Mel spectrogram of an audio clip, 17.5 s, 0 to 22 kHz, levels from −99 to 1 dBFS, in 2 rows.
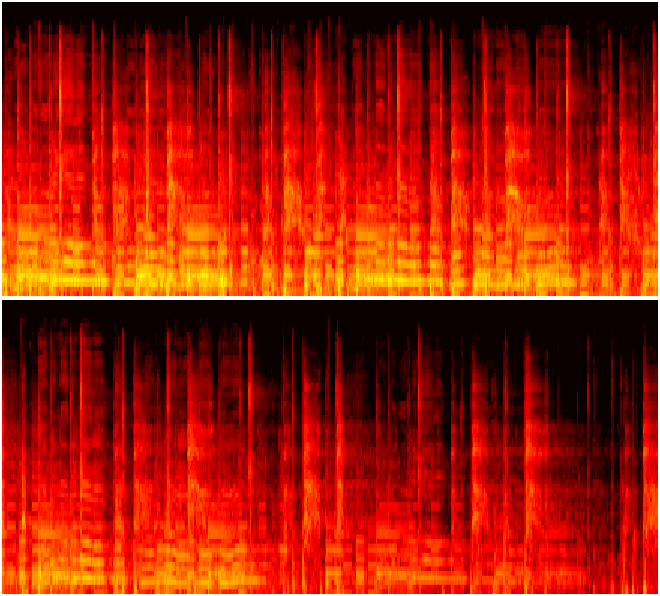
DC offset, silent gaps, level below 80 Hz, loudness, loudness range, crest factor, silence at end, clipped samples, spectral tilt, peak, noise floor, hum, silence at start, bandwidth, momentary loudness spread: under 0.1%; none; -52 dBFS; -35 LUFS; 13 LU; 20 dB; 0 s; under 0.1%; -6 dB/octave; -16 dBFS; -61 dBFS; none; 0 s; 15 kHz; 16 LU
